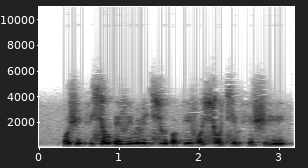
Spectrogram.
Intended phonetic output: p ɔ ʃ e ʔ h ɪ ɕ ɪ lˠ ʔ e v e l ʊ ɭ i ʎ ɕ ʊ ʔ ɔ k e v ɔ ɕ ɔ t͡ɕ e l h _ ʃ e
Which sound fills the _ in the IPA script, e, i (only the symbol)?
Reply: e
